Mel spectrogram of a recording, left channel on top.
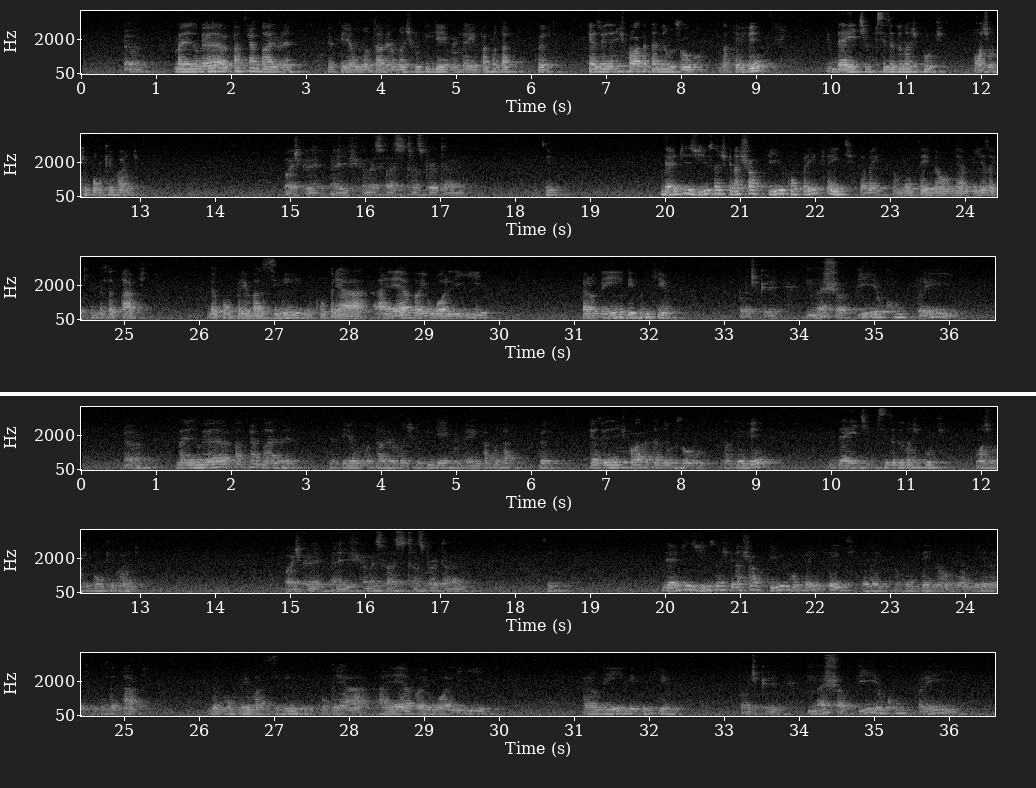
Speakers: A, on the left (about 50°); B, on the left (about 80°).
A: Aham.
B: Mas o meu é para trabalho, né? Eu queria um, no- tava vendo um notebook gamer, daí para rodar qualquer coisa. Porque às vezes a gente coloca também um jogo na TV, e daí a gente precisa do notebook. Um notebook bom que rode.
A: Pode crer. Aí fica mais fácil de transportar, né?
B: Sim. Daí antes disso, acho que na Shopee eu comprei enfeite também. Eu montei meu, minha mesa aqui, meu setup. Daí Eu comprei vasinho, comprei a, a Eva e o Oli. Ficaram bem, bem bonitinho.
A: Pode crer. Na Shopee eu comprei.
